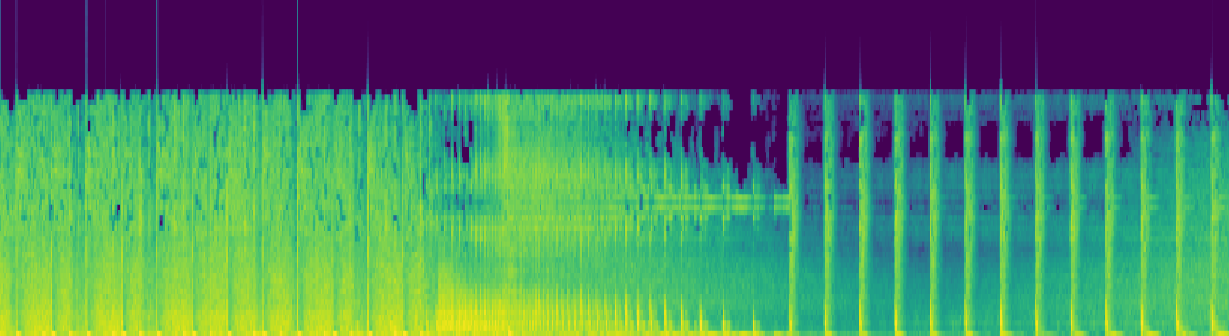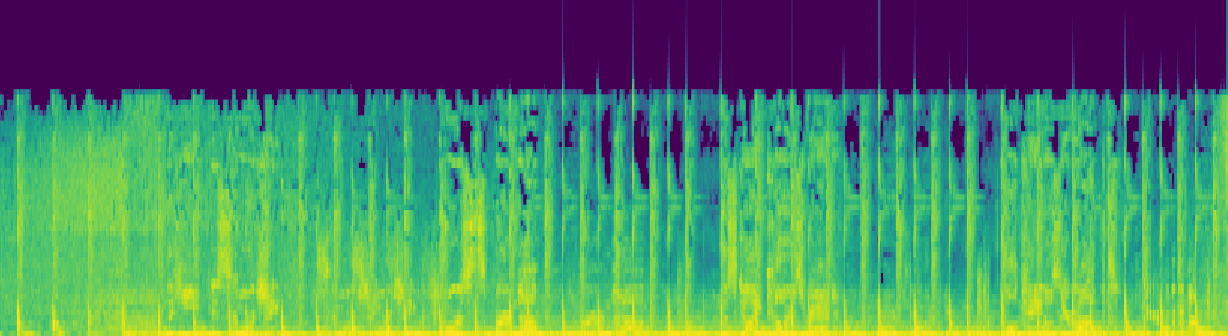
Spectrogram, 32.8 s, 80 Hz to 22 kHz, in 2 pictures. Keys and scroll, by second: 2.1 shift+Page_Up, 21.1 c.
